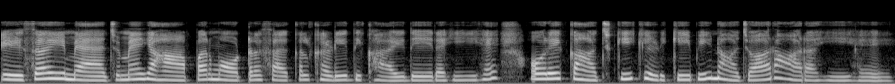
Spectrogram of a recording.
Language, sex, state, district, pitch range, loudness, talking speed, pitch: Hindi, female, Rajasthan, Jaipur, 190-240 Hz, -15 LUFS, 140 wpm, 210 Hz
